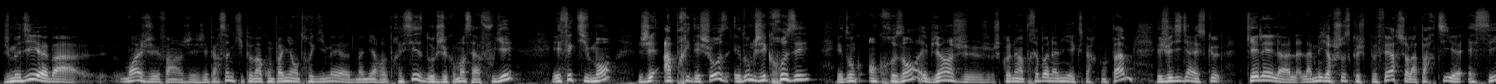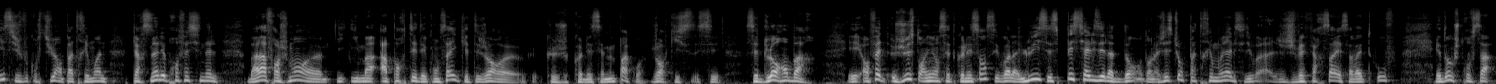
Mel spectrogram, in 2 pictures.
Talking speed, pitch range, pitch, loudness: 300 wpm, 125-170 Hz, 140 Hz, -27 LUFS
